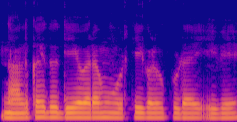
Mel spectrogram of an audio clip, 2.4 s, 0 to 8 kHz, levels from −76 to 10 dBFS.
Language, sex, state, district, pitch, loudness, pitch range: Kannada, male, Karnataka, Bidar, 120 Hz, -16 LUFS, 115-120 Hz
